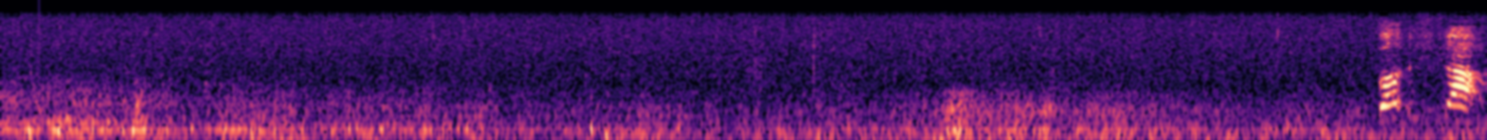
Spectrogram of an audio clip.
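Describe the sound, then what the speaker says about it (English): Thunder rumbles low and steady through a rainy thunderstorm, with faint children's voices talking in the background. "What's that thunder called?"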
